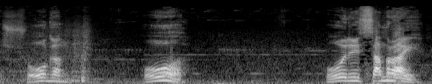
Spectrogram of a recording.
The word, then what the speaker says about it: shogun: The shogun, you've got to say it right. It's like shogun.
